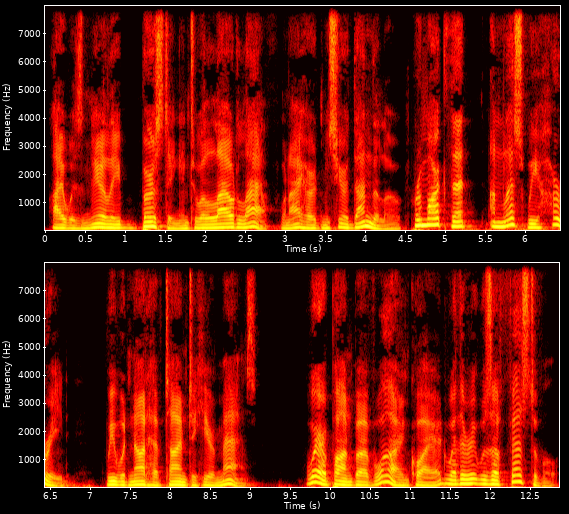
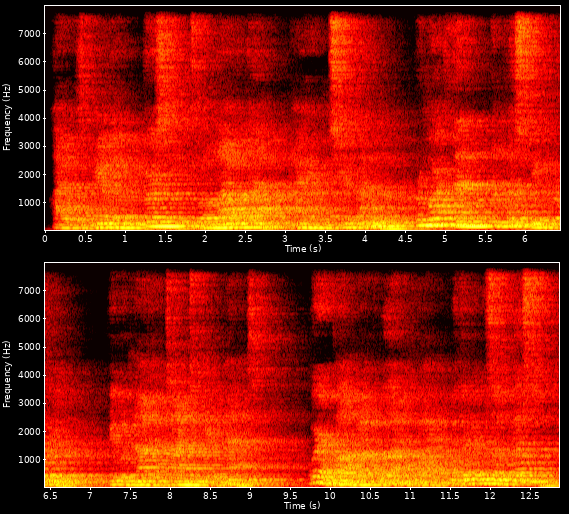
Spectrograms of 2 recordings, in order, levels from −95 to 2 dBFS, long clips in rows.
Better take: first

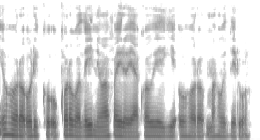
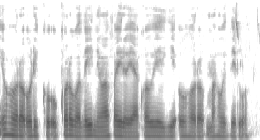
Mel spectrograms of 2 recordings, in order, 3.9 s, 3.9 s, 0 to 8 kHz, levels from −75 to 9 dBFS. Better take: first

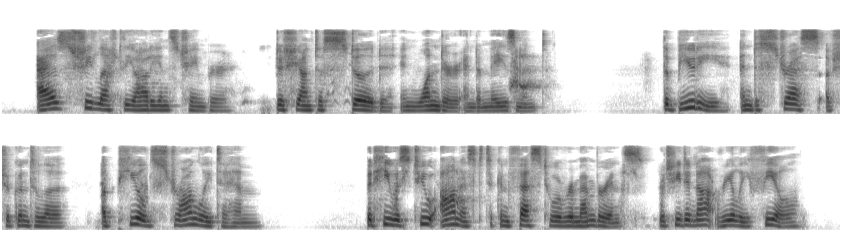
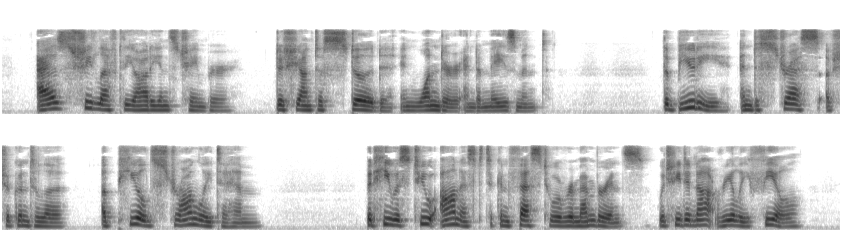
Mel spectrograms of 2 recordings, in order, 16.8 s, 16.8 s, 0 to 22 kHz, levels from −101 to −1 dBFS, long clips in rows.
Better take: second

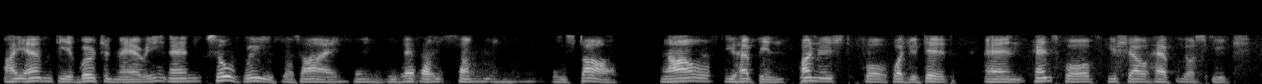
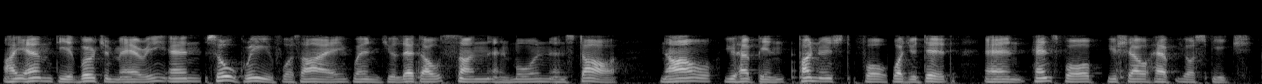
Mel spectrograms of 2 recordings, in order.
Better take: second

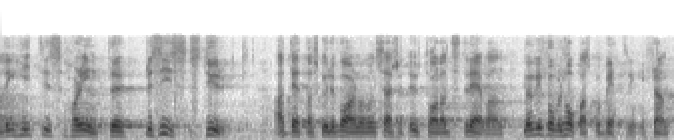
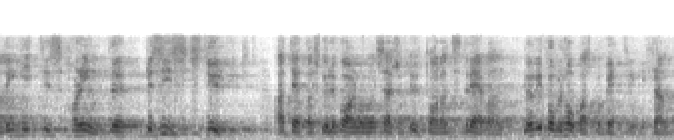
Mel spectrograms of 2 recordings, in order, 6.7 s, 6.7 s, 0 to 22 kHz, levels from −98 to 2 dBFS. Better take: first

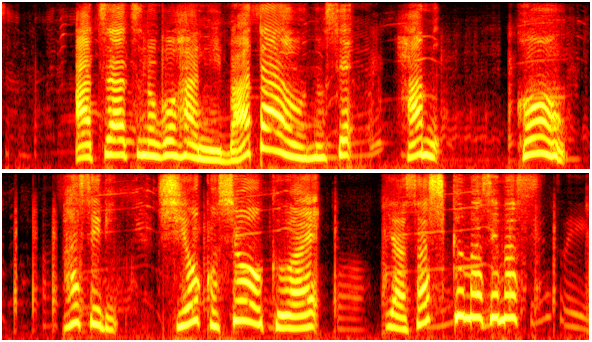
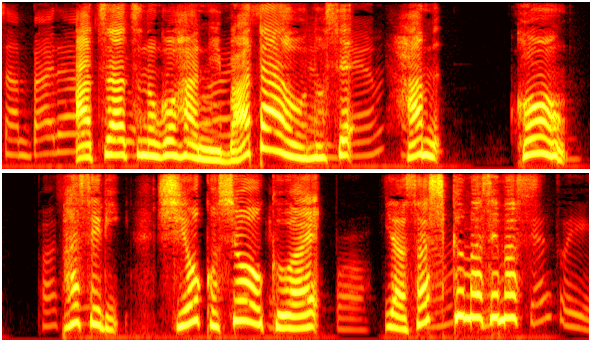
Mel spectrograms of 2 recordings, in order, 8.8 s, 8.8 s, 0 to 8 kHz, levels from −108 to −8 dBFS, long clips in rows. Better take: second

